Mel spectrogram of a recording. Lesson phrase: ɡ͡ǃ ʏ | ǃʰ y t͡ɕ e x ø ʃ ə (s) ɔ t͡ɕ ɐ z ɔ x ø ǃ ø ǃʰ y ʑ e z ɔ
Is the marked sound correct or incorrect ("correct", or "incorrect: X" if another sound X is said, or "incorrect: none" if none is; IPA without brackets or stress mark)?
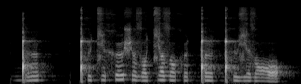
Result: incorrect: z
